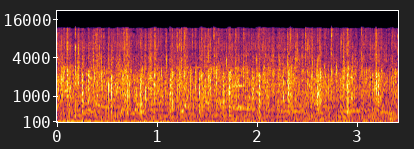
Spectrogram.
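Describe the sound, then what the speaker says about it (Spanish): A café inauguration audience breaks into steady, dense applause that fills the room for a few seconds, close and continuous with crowd murmur underneath. "un aplauso para Chilapa"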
